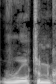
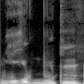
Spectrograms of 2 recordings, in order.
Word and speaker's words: Wroughton: Daniel Rorton Craig, CMG. Born this... – Wait. Rorton? How are you spelling that? – W-R-O-U-G-H-T-O-N. It's probably pronounced Wharton or something.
